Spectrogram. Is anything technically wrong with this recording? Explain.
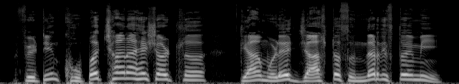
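No, nothing technically wrong can be heard here.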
